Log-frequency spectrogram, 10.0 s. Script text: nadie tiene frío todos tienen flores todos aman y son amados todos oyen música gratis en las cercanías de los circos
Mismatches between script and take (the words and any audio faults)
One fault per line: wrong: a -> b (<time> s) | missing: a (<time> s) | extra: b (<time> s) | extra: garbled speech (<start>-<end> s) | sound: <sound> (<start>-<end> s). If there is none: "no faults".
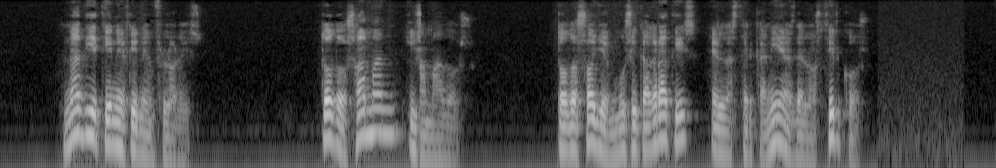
missing: frío todos (1.3 s)
missing: son (4.2 s)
